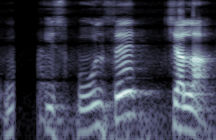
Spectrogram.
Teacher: इस वाक्य में जो चला शब्द है, इस चला शब्द में जो च वर्ण है इस पर बलाघात है। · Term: अक्षर या वर्ण बलाघात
